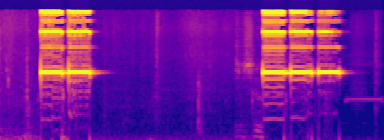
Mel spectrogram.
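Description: A smoke detector screwed to the ceiling sounds its test alarm as the test button is pressed, loud and piercing, with a quick pair of shrill beeps, a pause, then a burst of three more, with no talking.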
